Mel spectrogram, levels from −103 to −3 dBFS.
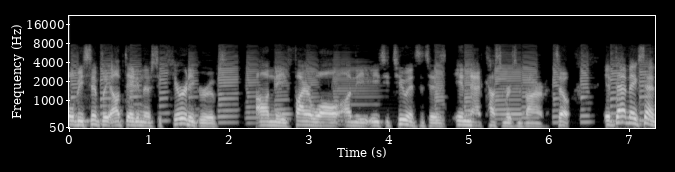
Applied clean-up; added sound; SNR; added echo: classical method spectral subtraction.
